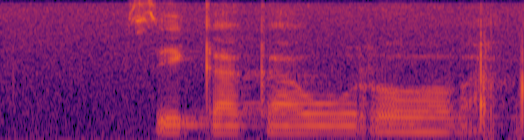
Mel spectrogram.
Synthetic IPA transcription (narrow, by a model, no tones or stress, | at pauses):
sikʼakawurɔːβa̰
